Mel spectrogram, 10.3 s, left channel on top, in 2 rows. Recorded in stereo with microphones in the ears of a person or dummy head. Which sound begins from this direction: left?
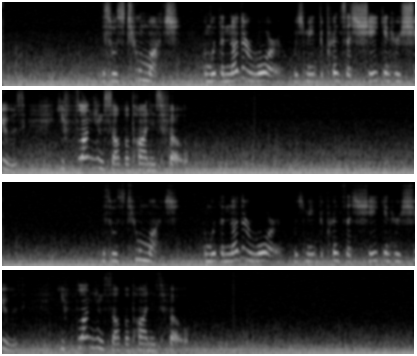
A woman speaking, at 1.2 s.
